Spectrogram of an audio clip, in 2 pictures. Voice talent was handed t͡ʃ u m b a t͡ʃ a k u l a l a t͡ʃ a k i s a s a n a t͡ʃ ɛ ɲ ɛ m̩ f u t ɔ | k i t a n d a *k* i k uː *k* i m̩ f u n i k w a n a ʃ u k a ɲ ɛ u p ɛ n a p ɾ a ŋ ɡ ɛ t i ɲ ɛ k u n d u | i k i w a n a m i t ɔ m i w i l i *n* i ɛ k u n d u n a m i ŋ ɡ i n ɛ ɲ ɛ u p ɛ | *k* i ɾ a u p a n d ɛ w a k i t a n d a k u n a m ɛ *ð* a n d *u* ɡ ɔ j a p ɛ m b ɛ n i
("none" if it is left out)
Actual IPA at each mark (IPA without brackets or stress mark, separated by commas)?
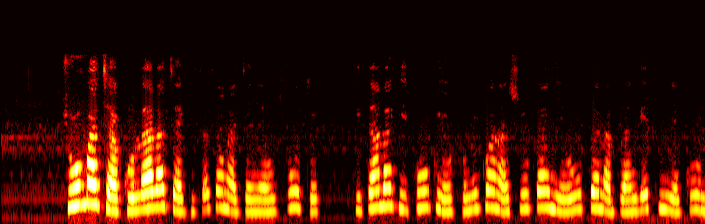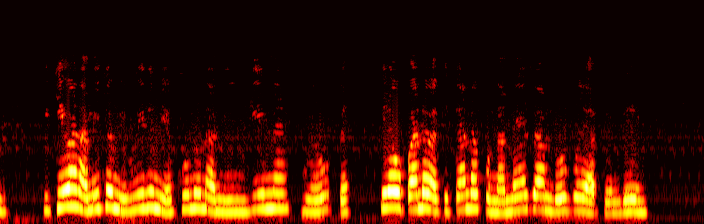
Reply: k, k, m, k, z, ɔ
